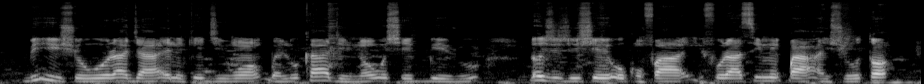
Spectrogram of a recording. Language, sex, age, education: Yoruba, male, 15-29, tertiary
